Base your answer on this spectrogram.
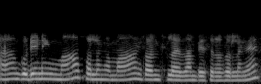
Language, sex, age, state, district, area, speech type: Tamil, male, 30-45, Tamil Nadu, Tiruchirappalli, rural, conversation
